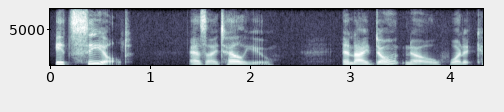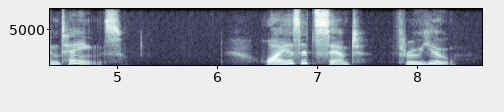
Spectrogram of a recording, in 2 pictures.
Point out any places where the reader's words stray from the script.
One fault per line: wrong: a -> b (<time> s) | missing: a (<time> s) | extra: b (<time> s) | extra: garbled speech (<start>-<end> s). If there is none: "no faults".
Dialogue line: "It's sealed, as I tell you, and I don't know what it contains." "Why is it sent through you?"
no faults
